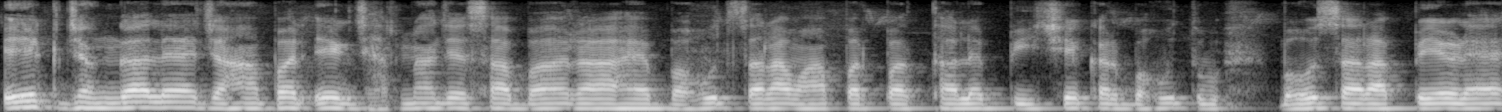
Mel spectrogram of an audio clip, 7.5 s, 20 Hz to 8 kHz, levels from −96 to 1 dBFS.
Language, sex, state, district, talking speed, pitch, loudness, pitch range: Hindi, male, Jharkhand, Deoghar, 190 wpm, 130 Hz, -16 LUFS, 125-135 Hz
